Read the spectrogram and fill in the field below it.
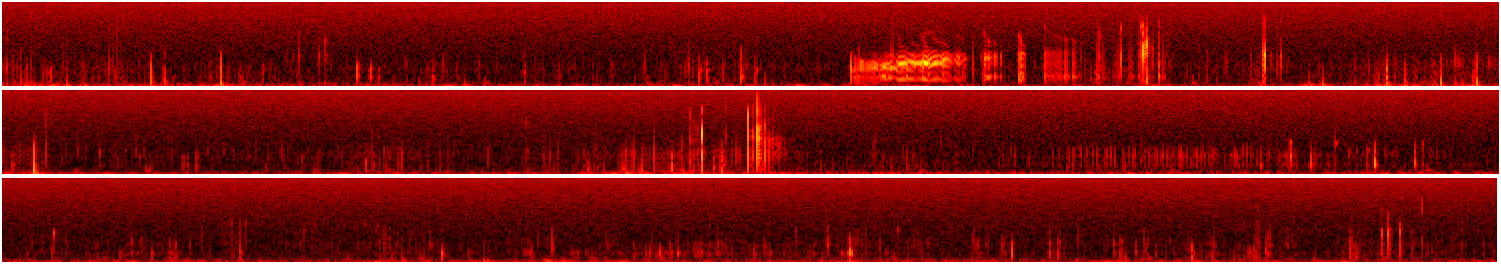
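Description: Gurgling, rumbling abdominal sounds with a few louder growls, typical of an upset stomach.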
